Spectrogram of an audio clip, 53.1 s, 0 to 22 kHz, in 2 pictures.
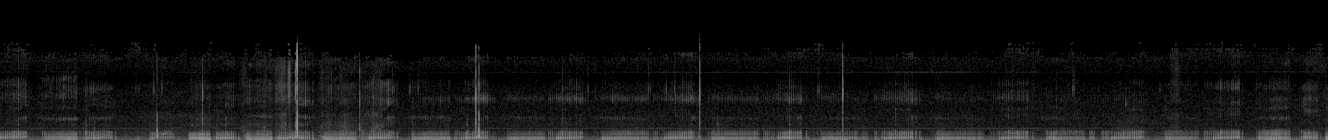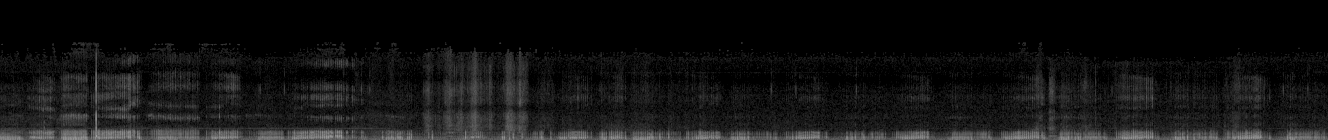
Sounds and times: Purr: 0.0 - 2.4, 3.0 - 53.1.

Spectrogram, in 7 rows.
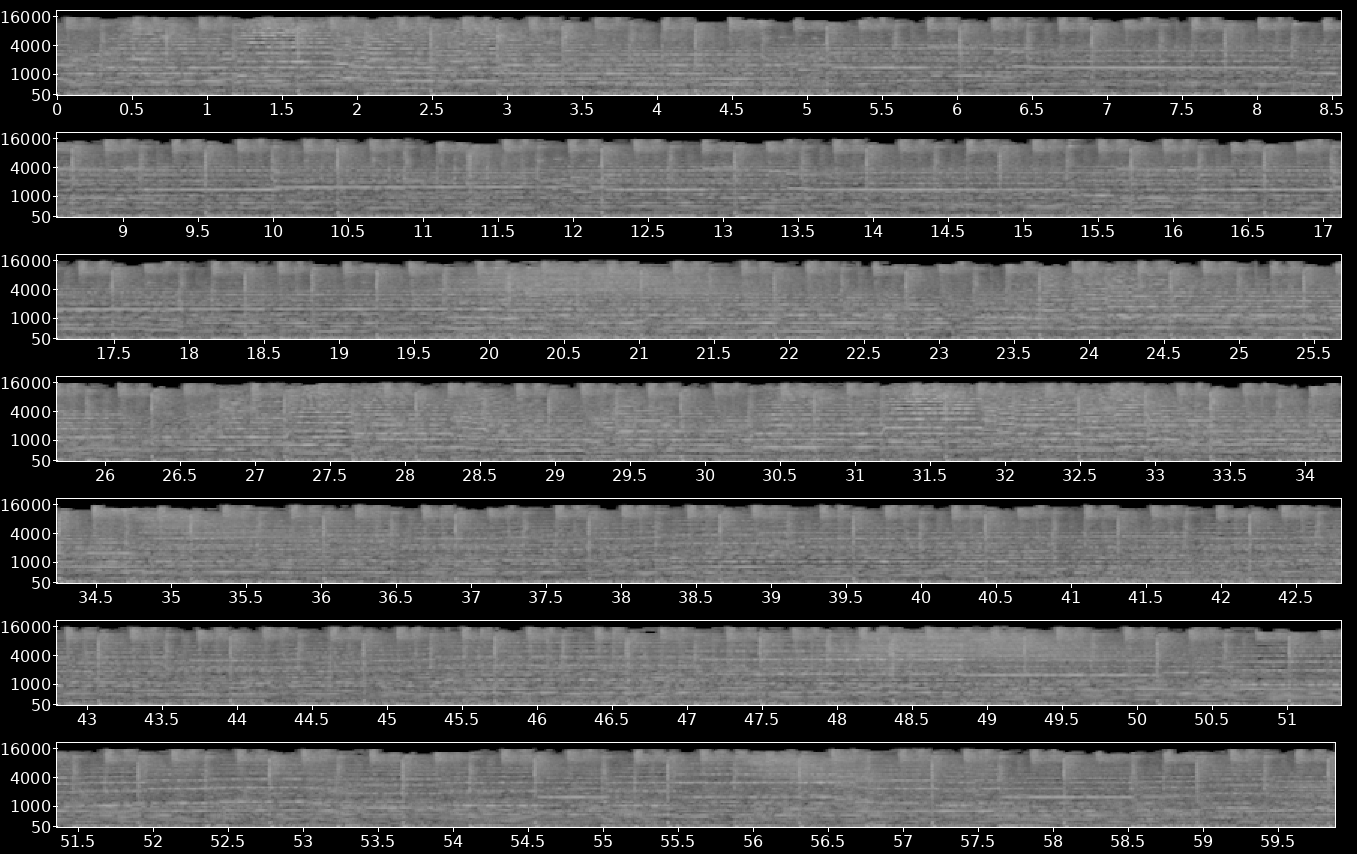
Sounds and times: Music: 0.0 - 59.8.

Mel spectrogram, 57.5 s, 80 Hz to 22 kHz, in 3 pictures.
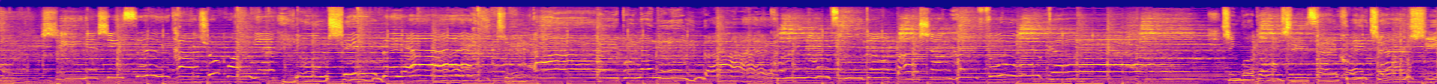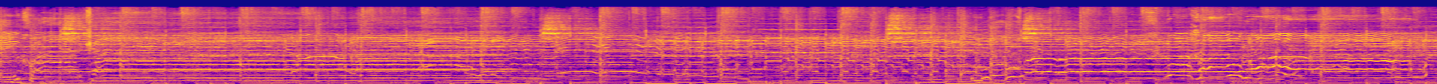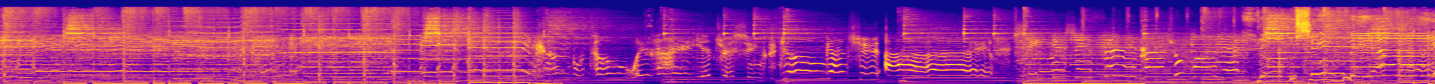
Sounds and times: Theme music: 0.0 - 46.2
Rock music: 0.0 - 57.4.

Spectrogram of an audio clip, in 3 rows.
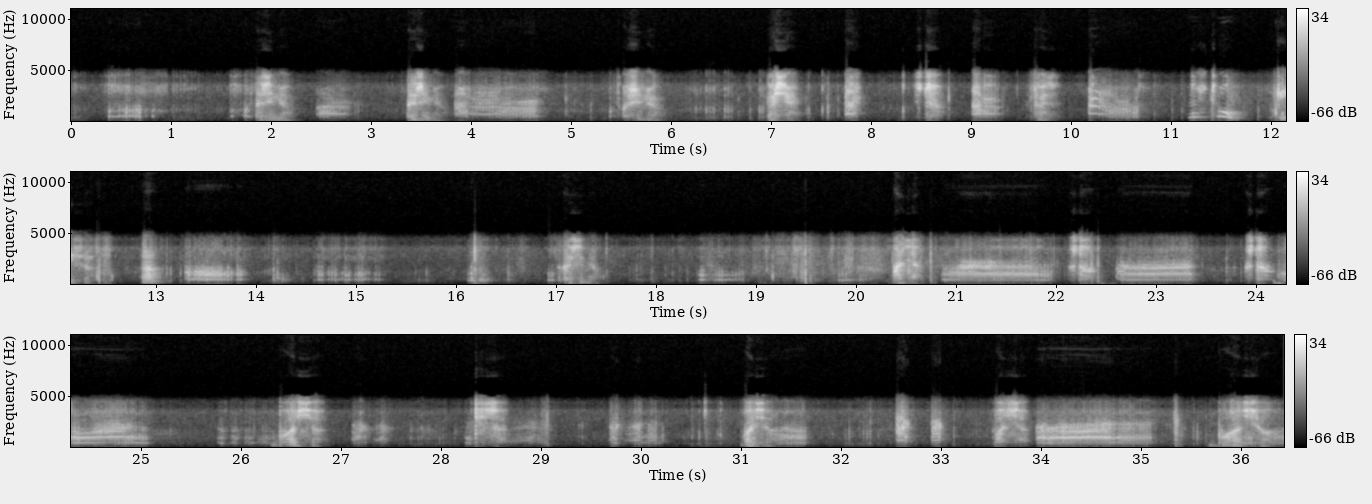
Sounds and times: Purr: 0.0 - 2.8, 6.2 - 7.9, 13.0 - 16.4, 17.7 - 19.0, 20.8 - 25.2, 28.6 - 36.4
Speech: 1.8 - 2.3, 3.4 - 3.8, 5.5 - 6.0, 7.0 - 7.4, 11.2 - 13.2, 17.0 - 17.5, 20.4 - 20.8, 26.3 - 26.9, 28.3 - 28.7, 31.0 - 31.4, 33.6 - 34.0, 35.7 - 36.4.

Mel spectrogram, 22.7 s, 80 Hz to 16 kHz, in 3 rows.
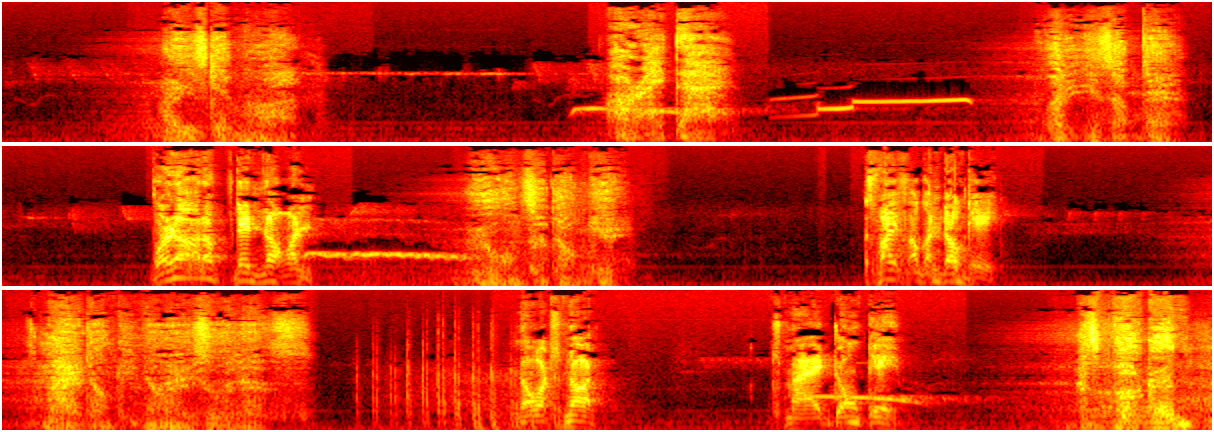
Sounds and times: Speech: 6.5 - 7.4, 8.5 - 9.5, 10.5 - 11.6, 12.9 - 13.8, 15.3 - 17.1, 18.3 - 19.0, 19.9 - 20.8, 21.8 - 22.6.

